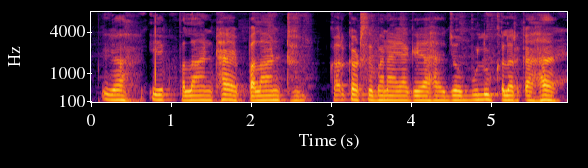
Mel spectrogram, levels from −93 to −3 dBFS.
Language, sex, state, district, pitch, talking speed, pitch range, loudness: Hindi, male, Jharkhand, Palamu, 150 Hz, 140 wpm, 145-160 Hz, -18 LUFS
